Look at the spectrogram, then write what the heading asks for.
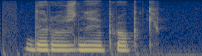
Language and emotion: Russian, neutral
